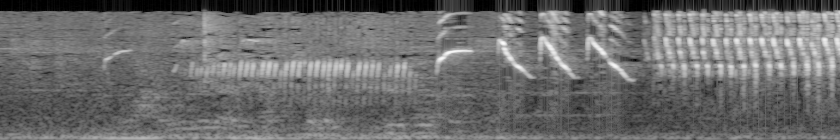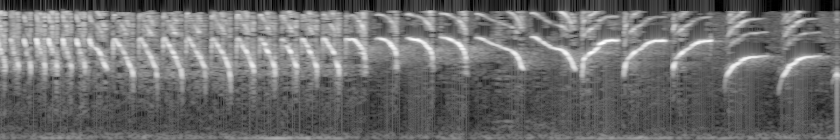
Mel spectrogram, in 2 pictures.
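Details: A Kenari Pocong canary sings fast, ringing trills of rising and falling whistled notes to set other canaries singing.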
